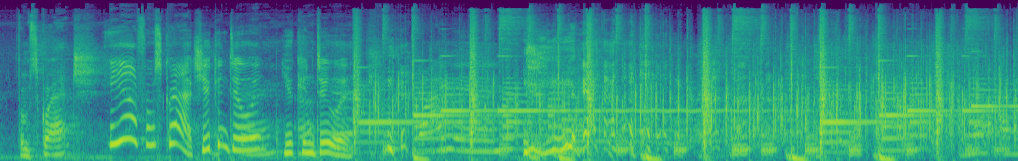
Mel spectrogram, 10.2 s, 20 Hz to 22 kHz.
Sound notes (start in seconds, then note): 3.6 audience applauding; 5.1 chuckling; 7.1 audience applauding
